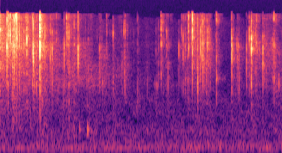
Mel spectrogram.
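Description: Faint crinkling of the clear plastic wrappers on a roll of makeup brushes as it is handled and lifted up, with a sharper crackle at the start.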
